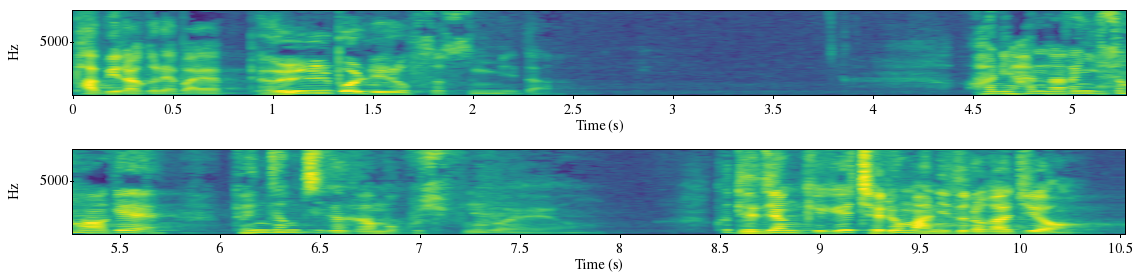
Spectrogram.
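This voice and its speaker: A middle-aged man preaching a sermon, telling personal stories in an animated way and acting out his own prayers and conversations. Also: on the high side. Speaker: pastor. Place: church sanctuary. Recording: long church hall reverb.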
